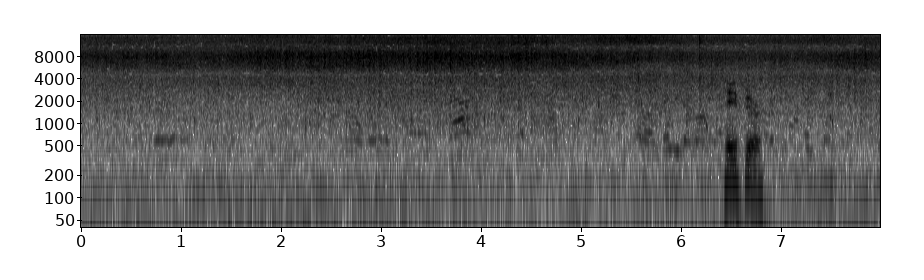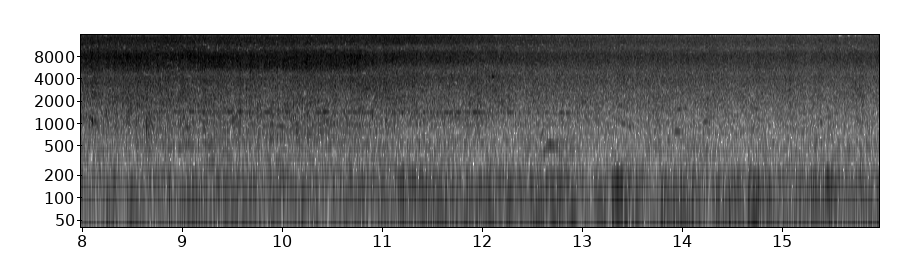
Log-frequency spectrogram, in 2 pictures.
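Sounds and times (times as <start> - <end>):
waterfall rushing water: 0.0 - 15.9
speech: 6.4 - 7.0.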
